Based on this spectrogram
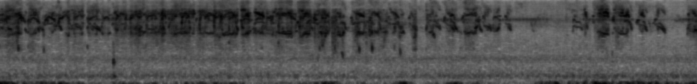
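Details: Wild long-tailed shrike parent feeding its chicks in natural habitat. Dense, high, scratchy chattering and twittering runs almost continuously, with thin squeaky notes repeated several times a second.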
